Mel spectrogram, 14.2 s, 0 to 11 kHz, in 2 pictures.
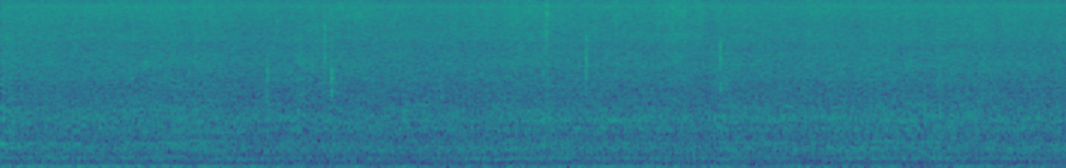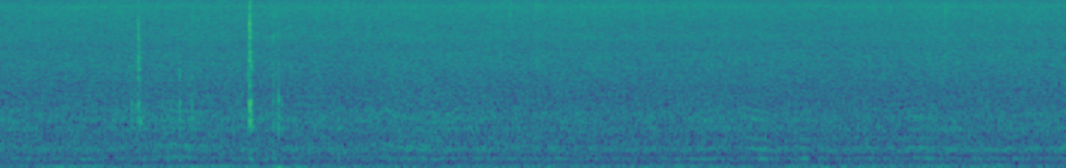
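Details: Apiary honey bees in Moszczanka, Opole Voivodeship, Poland, bringing in honeydew on 19 August 2013; a thick, unbroken low buzz of many bees, with a few faint clicks midway.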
